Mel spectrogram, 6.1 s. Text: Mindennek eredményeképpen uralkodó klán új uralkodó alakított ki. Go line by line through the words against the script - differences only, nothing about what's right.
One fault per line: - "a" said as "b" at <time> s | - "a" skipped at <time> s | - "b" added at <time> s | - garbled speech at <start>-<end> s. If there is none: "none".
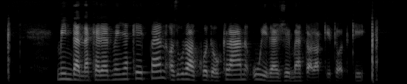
- "az" added at 2.5 s
- "uralkodó" said as "rezsimet" at 4.0 s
